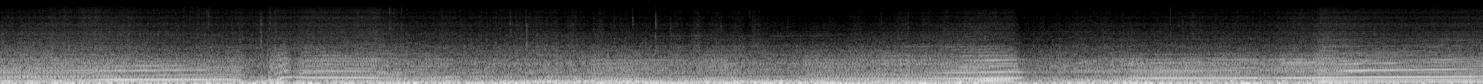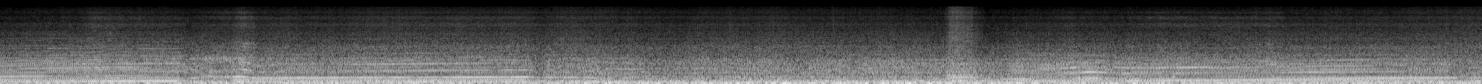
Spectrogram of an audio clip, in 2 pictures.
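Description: C5 Corvette Z06's LS6 V8 engine under hard track driving, heard from inside the cabin: its note repeatedly climbs in pitch under acceleration and drops back about four times, over steady wind and road rumble.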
